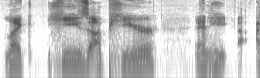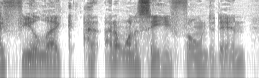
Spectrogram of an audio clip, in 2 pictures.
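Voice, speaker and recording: A man's voice: medium pitch, expressive, moderate pace, a little mellow, slightly rough, no room sound. A man casually discussing films as a podcast reviewer, repeating words as he builds up to his points.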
